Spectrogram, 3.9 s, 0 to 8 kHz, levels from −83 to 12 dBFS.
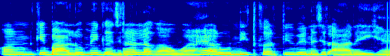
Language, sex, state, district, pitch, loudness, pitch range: Hindi, female, Uttar Pradesh, Jalaun, 225 Hz, -14 LUFS, 210-235 Hz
